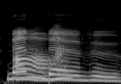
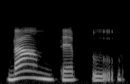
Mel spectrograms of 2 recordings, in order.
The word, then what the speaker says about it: rendezvous: Rendezvous 吧，应该因为 Z 不发音，然后 S 也不发音，好，可能是法文吧，会合的意思。 – 嗯，OK，嗯，我也是第一次看到这个片假名。哦，对，总之呢，这个一休一生 make you 一生呢，在迷宫里面回游会合 Rendezvous，就是啊，在迷宫里面。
